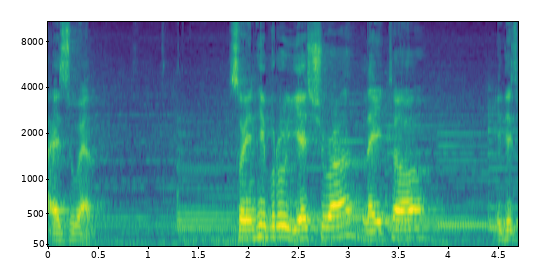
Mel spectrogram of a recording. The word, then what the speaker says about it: Yeshua: So in Hebrew, Yeshua, later it is pronounced Yesu, which means his salvation.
